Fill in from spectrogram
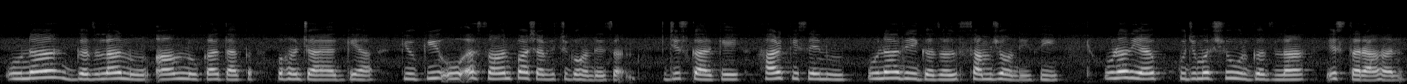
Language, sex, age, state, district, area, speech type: Punjabi, female, 18-30, Punjab, Hoshiarpur, rural, spontaneous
